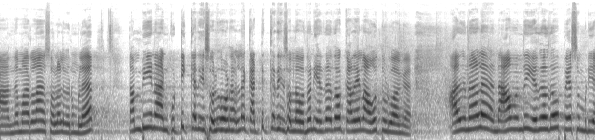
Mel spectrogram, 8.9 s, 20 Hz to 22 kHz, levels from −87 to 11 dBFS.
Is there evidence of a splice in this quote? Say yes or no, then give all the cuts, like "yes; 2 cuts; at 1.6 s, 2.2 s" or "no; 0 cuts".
yes; 1 cut; at 1.6 s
